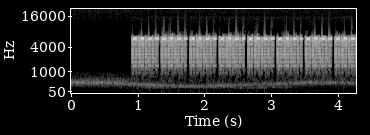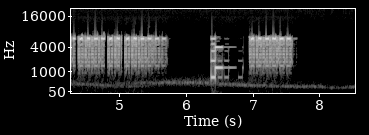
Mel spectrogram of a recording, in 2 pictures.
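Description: Rapid ticking beeps count up a score.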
